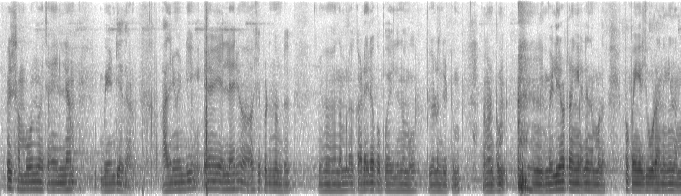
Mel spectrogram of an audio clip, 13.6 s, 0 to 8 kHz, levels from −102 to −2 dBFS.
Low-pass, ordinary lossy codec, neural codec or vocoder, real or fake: none; none; none; real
